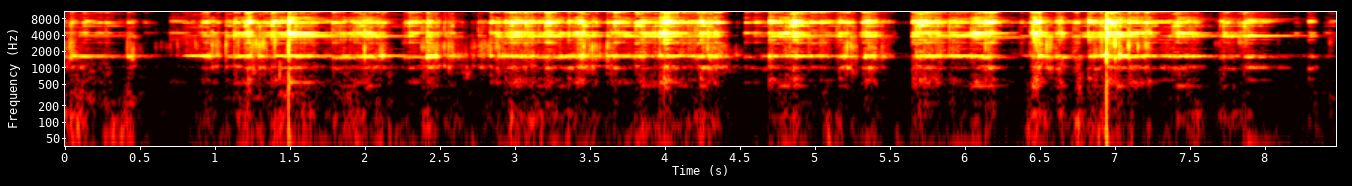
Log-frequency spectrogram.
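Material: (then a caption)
Metal. Two small, hollow, silver metal jingle bells on a cord are moved together and clinked against each other. This produces a steady run of bright, high jingling and tinkling with short ringing tails, broken by brief pauses. There is almost no low end.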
